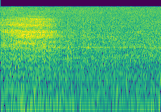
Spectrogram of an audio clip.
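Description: A short hissing rustle of hands handling small parts, lasting about half a second near the start, over a steady background hiss.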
